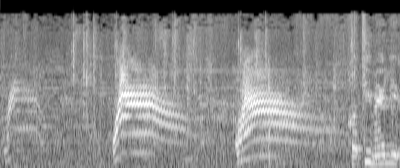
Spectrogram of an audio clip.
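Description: A cat meowing twice, two long loud calls one right after the other, each rising sharply and then sliding slowly down.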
